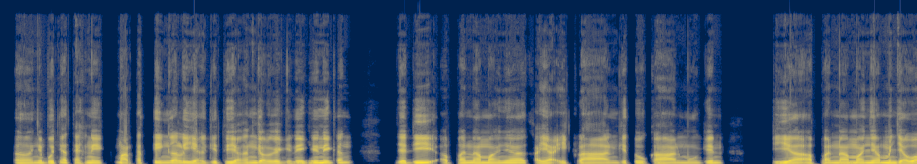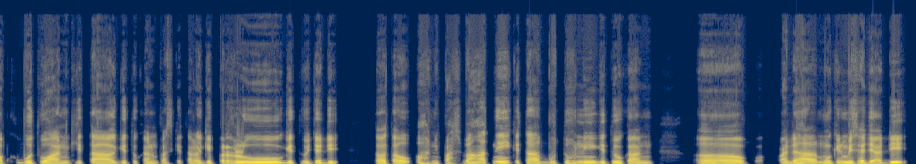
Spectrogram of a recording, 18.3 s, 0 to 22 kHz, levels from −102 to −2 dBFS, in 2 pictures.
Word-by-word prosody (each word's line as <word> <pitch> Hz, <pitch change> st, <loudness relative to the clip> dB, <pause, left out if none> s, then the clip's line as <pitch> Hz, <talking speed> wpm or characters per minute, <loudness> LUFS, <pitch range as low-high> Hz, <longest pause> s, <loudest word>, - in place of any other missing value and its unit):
eee, 115 Hz, -2 st, 0 dB
nyebutnya 115 Hz, +4 st, 0 dB
teknik 115 Hz, -1 st, -1 dB
marketing 125 Hz, +2 st, -1 dB
kali 120 Hz, 0 st, +3 dB
ya -, -, -5 dB
gitu 110 Hz, 0 st, -5 dB
ya. 115 Hz, -, +4 dB
Kan 110 Hz, +2 st, -1 dB
kalau 110 Hz, -2 st, +2 dB
gini-gini 120 Hz, +3 st, +1 dB
kan 140 Hz, +2 st, -4 dB, 0.4 s
jadi, 125 Hz, +2 st, +4 dB
apa 125 Hz, -, -3 dB
namanya, 120 Hz, +1 st, +2 dB
kayak 105 Hz, +1 st, 0 dB
iklan 115 Hz, +2 st, 0 dB
gitu 115 Hz, 0 st, -3 dB
kan, 110 Hz, +1 st, 0 dB
mungkin, 115 Hz, +1 st, -3 dB, 0.5 s
iya 115 Hz, +1 st, +2 dB
apa -, -, -6 dB
namanya, 120 Hz, +1 st, +2 dB
menjawab 115 Hz, -1 st, +3 dB
kebutuhan 110 Hz, -1 st, -1 dB
kita 115 Hz, 0 st, -1 dB
gitu 115 Hz, +1 st, -7 dB
kan 105 Hz, -1 st, -6 dB
pas 105 Hz, -2 st, -10 dB
kita -, -, -14 dB
lagi 110 Hz, +1 st, -3 dB
perlu 120 Hz, 0 st, +4 dB
gitu, 115 Hz, 0 st, -2 dB
jadi 110 Hz, +2 st, +1 dB, 0.4 s
tahu-tahu, 120 Hz, +4 st, 0 dB
"Wah, 160 Hz, -3 st, -5 dB
nih 150 Hz, -, -10 dB
pas 105 Hz, -, -5 dB
banget 145 Hz, +8 st, +1 dB
nih 190 Hz, -2 st, +4 dB
kita 150 Hz, 0 st, 0 dB
butuh 145 Hz, +2 st, -7 dB
nih." 165 Hz, -5 st, 0 dB
Gitu 125 Hz, -2 st, +1 dB
kan, 125 Hz, +1 st, -1 dB, 0.5 s
eee, 115 Hz, -1 st, +3 dB
p -, -, -52 dB, 0.3 s
padahal 130 Hz, +6 st, +1 dB
mungkin 135 Hz, +4 st, -1 dB
bisa 125 Hz, -2 st, +2 dB
jadi, 120 Hz, +7 st, +3 dB
115 Hz, 165 wpm, -15 LUFS, 115-125 Hz, 0.5 s, ya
